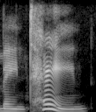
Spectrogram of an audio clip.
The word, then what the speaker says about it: maintain: the noise but in maintain the n and the t are together but the t is in the stressed syllable so you have to say the t so all of the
